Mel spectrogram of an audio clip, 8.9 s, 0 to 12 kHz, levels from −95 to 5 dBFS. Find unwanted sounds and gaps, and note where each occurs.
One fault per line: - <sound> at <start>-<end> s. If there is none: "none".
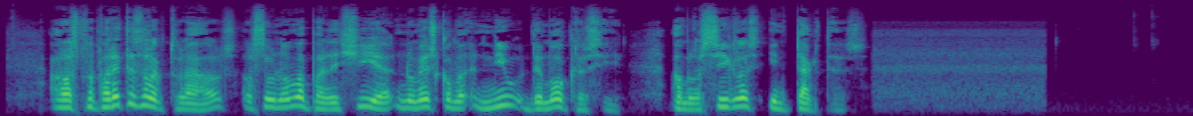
none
